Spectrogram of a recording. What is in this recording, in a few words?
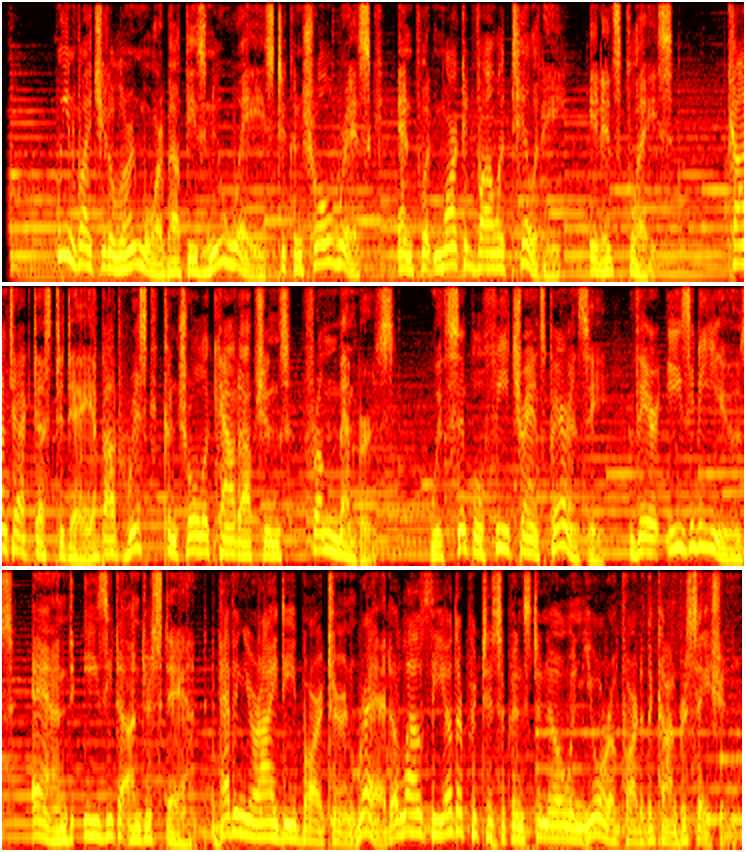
Corporate Narration Friendly Authentic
